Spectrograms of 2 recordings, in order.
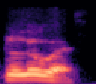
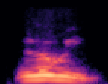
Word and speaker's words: Lewis: Lewis and he pronounces he pronounces it Lewis my middle name is also Lewis but I pronounce it Louie um Lewis is the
